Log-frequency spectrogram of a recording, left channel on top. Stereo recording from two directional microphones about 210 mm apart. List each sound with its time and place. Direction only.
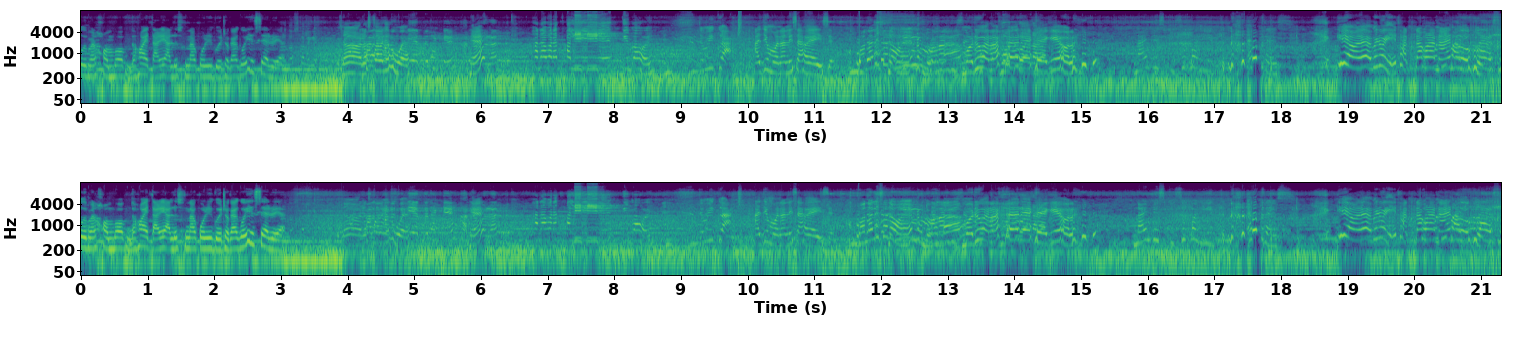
0.0 s speech: 15° right (ahead or behind)
3.9 s vehicle: 35° left (ahead or behind)
9.6 s speech: 10° left (ahead or behind)
11.7 s speech: 25° right (ahead or behind)
13.2 s speech: 5° left (ahead or behind)
13.5 s speech: 15° left (ahead or behind)
17.2 s speech: 5° left (ahead or behind)
18.9 s speech: 20° left (ahead or behind)
20.9 s speech: centre (ahead or behind)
